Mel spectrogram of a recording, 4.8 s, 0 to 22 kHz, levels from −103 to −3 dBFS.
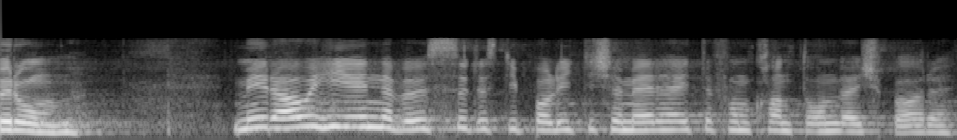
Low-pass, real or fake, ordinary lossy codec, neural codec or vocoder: none; real; none; none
